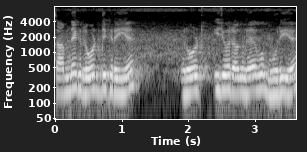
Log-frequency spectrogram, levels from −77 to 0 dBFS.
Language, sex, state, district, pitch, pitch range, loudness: Hindi, male, Uttar Pradesh, Varanasi, 170 Hz, 160-180 Hz, -12 LUFS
